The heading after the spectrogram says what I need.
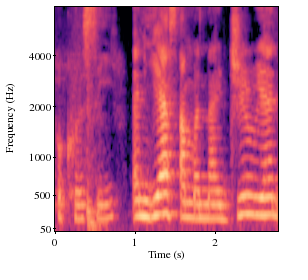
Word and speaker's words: Okosi: A lot of people pronounce the Okosi as Okosi. If you're one of them, you're forgiven. And if you're about to be one of them, I forgive you already. But please, it's Okosi and not Okosi.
